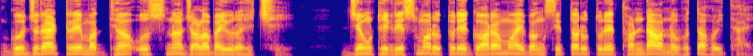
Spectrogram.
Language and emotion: Odia, neutral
